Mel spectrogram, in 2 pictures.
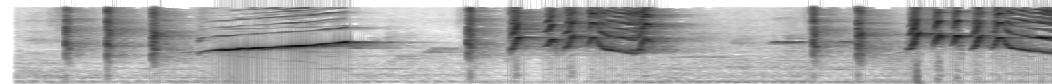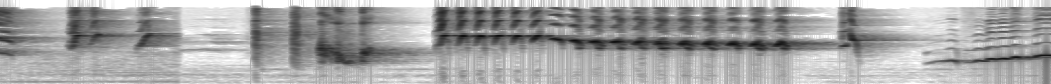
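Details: White-rumped shama giving kretekan, meant to stir up other birds: rapid dry rattling bursts, a rising whistle, and high metallic trills, with a low steady hum underneath for the first six seconds.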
